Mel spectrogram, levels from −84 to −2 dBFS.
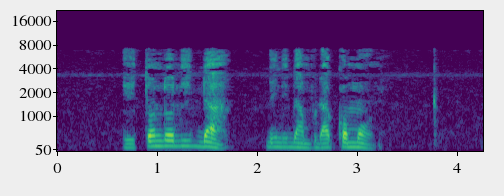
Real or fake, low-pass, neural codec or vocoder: real; 7.2 kHz; none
